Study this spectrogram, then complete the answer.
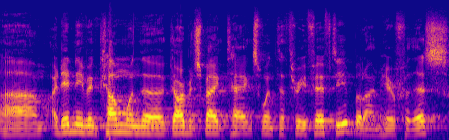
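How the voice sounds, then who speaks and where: A man speaks with a Canadian accent and ordinary pitch variation. There is audible room echo. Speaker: local resident speaking at public meeting. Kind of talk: public comment at council meeting. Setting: council chamber with public gallery.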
